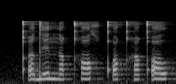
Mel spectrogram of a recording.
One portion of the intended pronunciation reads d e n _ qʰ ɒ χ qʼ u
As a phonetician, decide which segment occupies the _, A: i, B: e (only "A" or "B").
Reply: B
